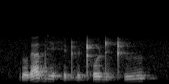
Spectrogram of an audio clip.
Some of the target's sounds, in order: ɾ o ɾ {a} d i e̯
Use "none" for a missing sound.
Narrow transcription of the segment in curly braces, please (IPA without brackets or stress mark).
a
